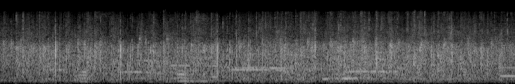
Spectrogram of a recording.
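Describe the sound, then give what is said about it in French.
Sustained audience applause at the Salon du Livre de Montréal for Joséphine Bacon: a dense, steady wash of many hands clapping at even loudness for several seconds, with faint voices mixed into the crowd. “Vous pouvez applaudir, hein, Joséphine Bacon.”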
